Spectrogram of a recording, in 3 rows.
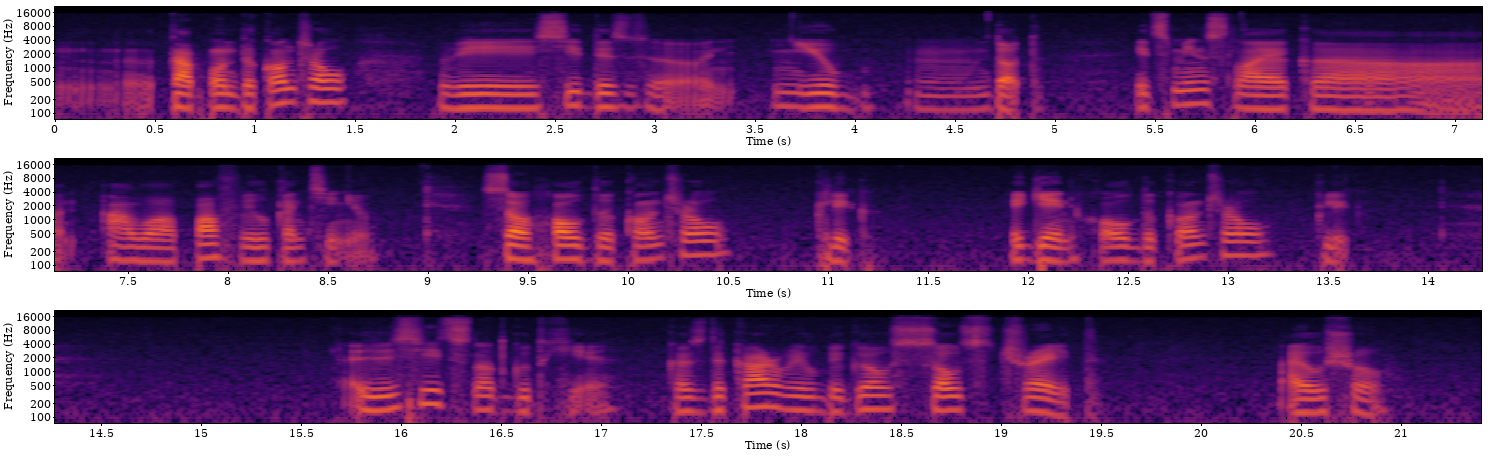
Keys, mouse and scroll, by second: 17.5 click, 17.8-19.7 ctrl+right drag, 19.7 click.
